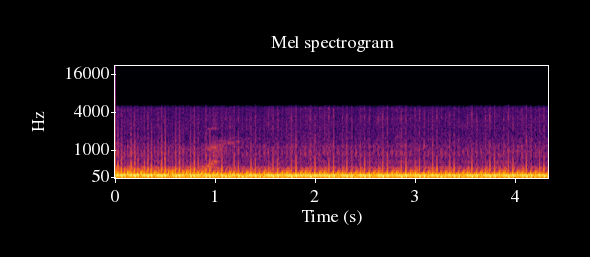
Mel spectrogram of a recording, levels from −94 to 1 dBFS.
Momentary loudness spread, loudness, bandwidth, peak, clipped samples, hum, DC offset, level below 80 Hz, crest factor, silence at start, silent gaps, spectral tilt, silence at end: 1 LU; -13 LUFS; 1.6 kHz; -2 dBFS; under 0.1%; none; 3%; -18 dBFS; 8 dB; 0 s; none; -13 dB/octave; 0 s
